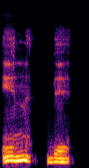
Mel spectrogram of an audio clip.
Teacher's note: invitation, again, a 4-syllable word, stress the te syllable.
